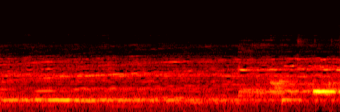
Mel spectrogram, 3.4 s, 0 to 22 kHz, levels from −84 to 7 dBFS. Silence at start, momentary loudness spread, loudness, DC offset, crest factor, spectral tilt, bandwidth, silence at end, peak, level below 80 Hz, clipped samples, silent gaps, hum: 0 s; 18 LU; -29 LUFS; under 0.1%; 18 dB; -6 dB/octave; 6 kHz; 0 s; -8 dBFS; -68 dBFS; under 0.1%; none; none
